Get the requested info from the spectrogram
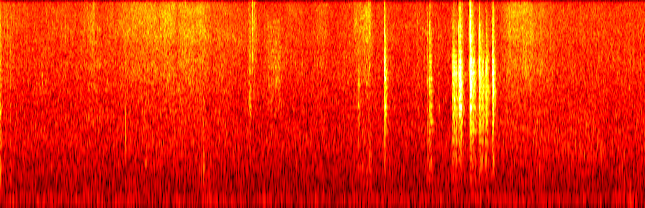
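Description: A wooden stick being twisted in a tight cord loop, windlass-style, to clamp a split-log vise: a few faint creaks and clicks, then a short burst of crackling about six seconds in.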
